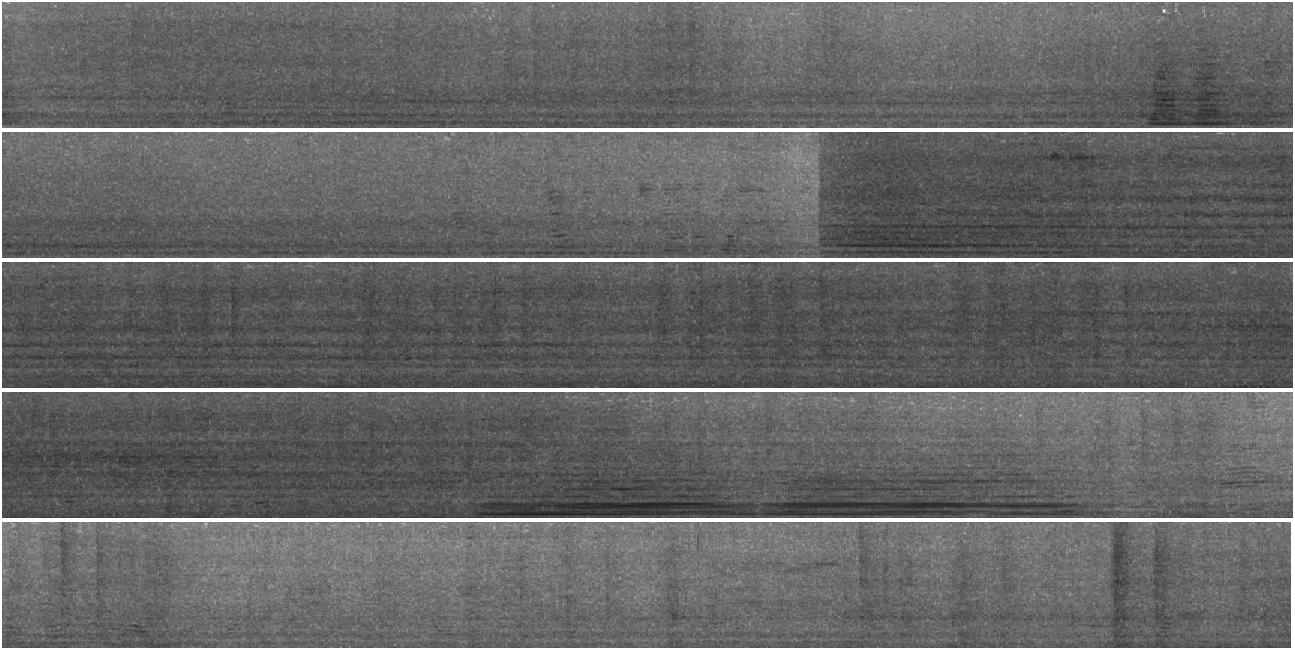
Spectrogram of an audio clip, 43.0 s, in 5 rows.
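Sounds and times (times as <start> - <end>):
train running on tracks: 0.0 - 43.0
train air horn chord: 7.6 - 8.4, 14.1 - 15.3, 29.0 - 33.1.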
